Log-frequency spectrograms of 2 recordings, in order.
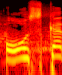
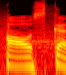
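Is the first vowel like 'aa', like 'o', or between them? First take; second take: o; between. First: The first vowel is a rounded 'o' sound. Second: The first vowel falls between 'aa' and 'o'. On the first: The speaker calls it wrong. "ना ओस्कर है" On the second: The speaker calls it right. "ऑस्कर है ये"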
